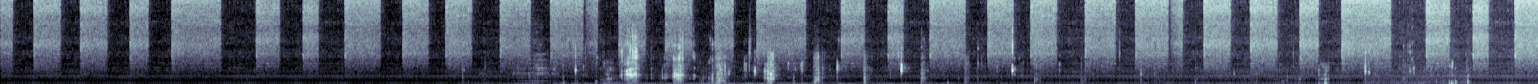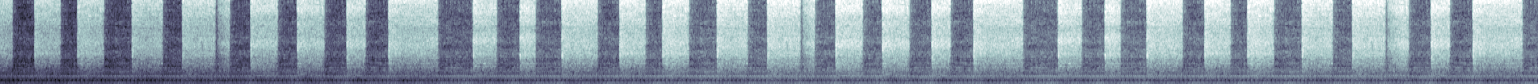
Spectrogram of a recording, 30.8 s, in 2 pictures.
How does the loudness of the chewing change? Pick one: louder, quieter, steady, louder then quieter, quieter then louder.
quieter then louder.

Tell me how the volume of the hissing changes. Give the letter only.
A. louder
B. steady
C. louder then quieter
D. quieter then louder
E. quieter
A.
